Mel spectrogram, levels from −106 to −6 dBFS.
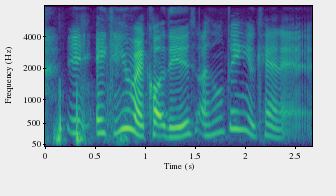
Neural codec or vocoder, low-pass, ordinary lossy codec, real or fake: none; none; none; real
